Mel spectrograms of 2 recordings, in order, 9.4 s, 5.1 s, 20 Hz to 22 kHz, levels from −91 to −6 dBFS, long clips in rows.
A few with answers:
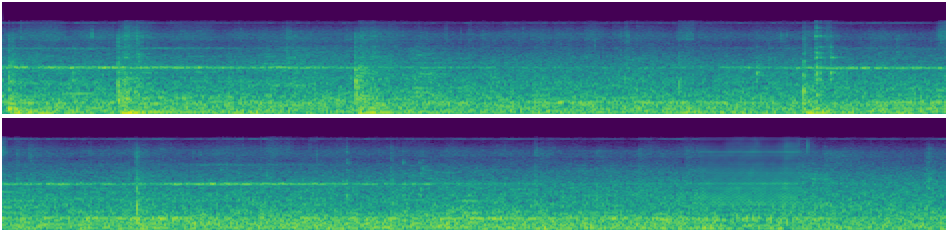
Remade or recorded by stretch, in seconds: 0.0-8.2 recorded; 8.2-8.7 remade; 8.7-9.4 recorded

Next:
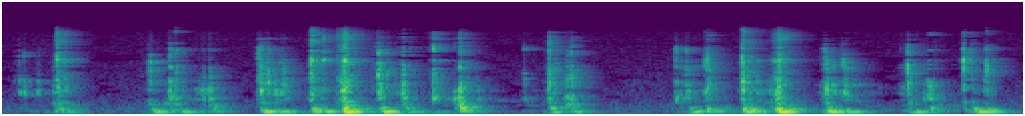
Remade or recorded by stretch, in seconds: 0.0-1.0 recorded; 1.0-4.1 remade; 4.1-5.1 recorded

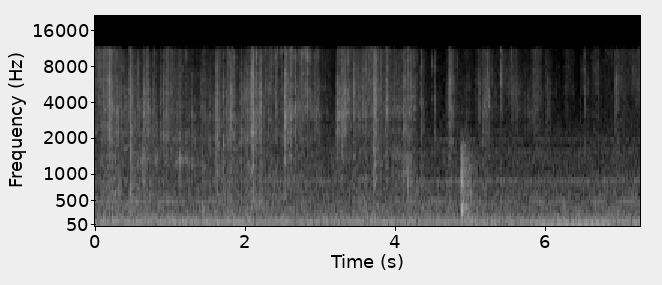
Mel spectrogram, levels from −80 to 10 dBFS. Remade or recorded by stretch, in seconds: 0.0-2.9 recorded; 2.9-3.4 remade; 3.4-3.9 recorded; 3.9-5.9 remade; 5.9-7.3 recorded

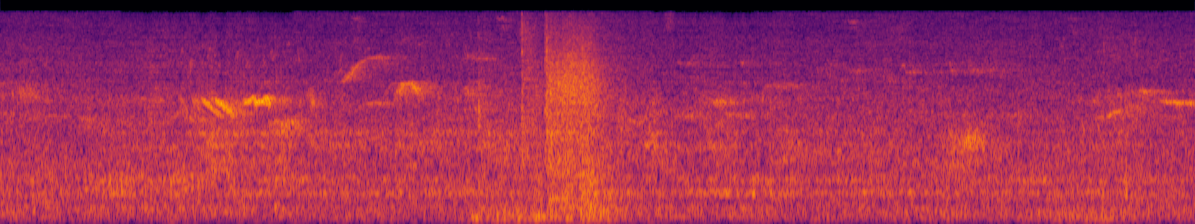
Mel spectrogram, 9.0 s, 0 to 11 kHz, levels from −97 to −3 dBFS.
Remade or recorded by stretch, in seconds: 0.0-0.9 recorded; 0.9-2.2 remade; 2.2-4.9 recorded; 4.9-5.8 remade; 5.8-9.0 recorded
